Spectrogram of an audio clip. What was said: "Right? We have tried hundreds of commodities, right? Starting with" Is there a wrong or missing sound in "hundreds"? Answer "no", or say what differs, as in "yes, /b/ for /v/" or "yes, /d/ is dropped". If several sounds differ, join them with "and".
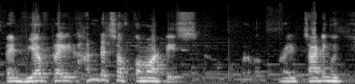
yes, /s/ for /z/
